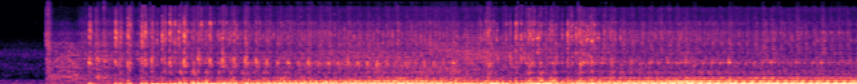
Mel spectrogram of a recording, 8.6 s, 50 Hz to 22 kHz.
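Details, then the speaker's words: 1965 Dodge A100 van that sat for years, with fuel poured into the carburetor bowl because the pump is not yet delivering: brief cranking, then it catches and climbs to a loud, slightly uneven idle running on the primed fuel only. "All right, now I've made a mess and uh kind of got some fuel in it. See if it'll run. Pump it."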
